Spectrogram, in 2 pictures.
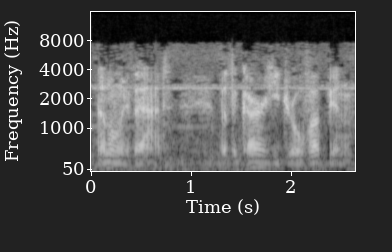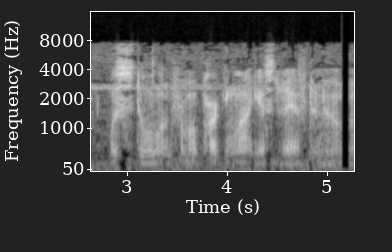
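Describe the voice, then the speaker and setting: An actor playing a businesslike, easygoing hospital colleague in a 1980s radio drama, matter-of-fact with hesitant pauses. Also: male voice, deep voice, natural voice. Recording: dull, noisy 1980s radio recording.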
